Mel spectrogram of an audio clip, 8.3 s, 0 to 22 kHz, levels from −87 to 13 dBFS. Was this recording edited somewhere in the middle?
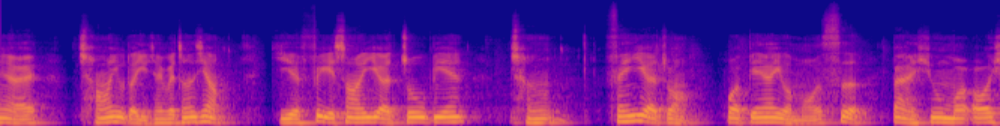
no; 0 cuts

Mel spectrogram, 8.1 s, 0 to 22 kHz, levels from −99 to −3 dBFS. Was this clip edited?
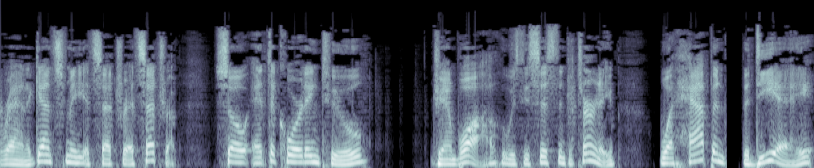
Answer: yes; 3 cuts; at 2.7 s, 5.7 s, 7.2 s

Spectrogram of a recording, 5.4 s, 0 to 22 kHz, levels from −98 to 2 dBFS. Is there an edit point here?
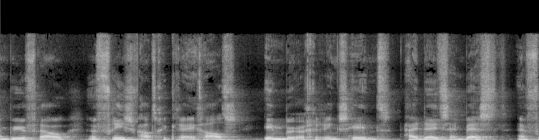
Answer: yes; 2 cuts; at 1.4 s, 4.0 s

